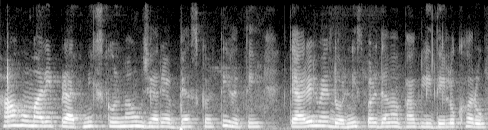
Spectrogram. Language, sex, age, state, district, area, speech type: Gujarati, female, 18-30, Gujarat, Mehsana, rural, spontaneous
